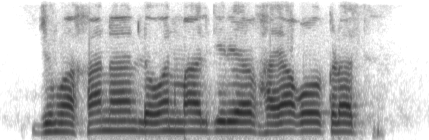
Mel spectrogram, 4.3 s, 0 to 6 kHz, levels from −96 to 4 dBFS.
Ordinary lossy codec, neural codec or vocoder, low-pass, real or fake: Opus, 24 kbps; none; 5.4 kHz; real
